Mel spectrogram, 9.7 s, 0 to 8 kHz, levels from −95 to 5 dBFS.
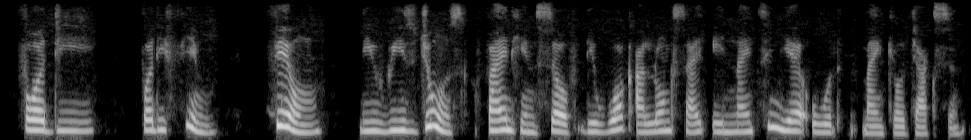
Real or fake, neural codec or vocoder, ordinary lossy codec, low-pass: real; none; none; none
